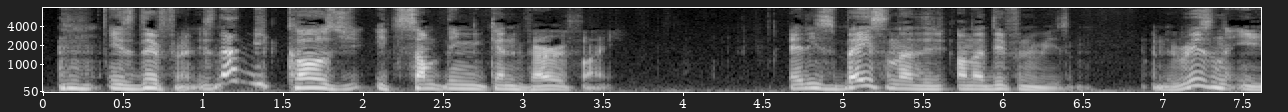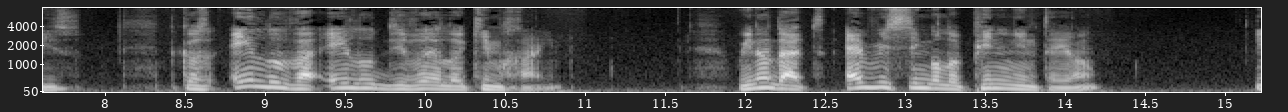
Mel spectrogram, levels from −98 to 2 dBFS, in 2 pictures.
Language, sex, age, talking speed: English, male, 40-59, 140 wpm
